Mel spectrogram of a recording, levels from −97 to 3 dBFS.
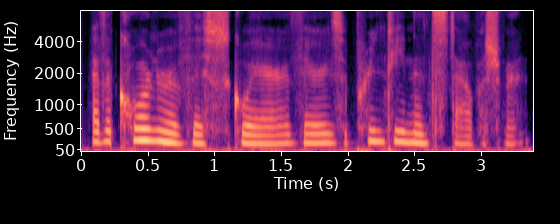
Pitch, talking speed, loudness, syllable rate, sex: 195 Hz, 195 wpm, -19 LUFS, 5.6 syllables/s, female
